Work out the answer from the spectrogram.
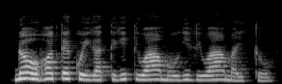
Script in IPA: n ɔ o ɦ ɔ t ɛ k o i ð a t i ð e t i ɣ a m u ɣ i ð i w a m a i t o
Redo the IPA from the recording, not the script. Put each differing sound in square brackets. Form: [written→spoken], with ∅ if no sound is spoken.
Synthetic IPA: n ɔ o ɦ ɔ t ɛ k o i [ð→ɣ] a t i [ð→ɣ] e t i [ɣ→w] a m [u→o] ɣ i ð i w a m a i t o

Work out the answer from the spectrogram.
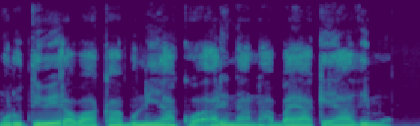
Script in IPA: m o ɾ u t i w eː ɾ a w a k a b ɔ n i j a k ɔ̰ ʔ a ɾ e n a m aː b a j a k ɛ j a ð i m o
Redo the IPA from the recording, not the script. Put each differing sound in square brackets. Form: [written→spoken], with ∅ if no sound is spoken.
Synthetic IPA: m o ɾ u t i w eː ɾ a w a k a b [ɔ→u] n i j a k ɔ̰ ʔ a ɾ e n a [m→n] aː b a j a k ɛ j a ð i m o

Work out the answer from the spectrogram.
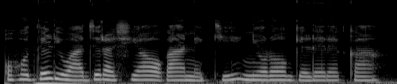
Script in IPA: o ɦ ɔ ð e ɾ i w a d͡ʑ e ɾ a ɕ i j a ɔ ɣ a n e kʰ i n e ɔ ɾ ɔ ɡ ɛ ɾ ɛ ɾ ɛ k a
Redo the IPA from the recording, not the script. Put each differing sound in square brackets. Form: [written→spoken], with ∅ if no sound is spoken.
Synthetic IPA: o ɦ [ɔ→o] ð e ɾ i w a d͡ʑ e ɾ a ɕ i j a ɔ ɣ a n e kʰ i n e [ɔ→o] ɾ ɔ ɡ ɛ ɾ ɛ ɾ ɛ k a

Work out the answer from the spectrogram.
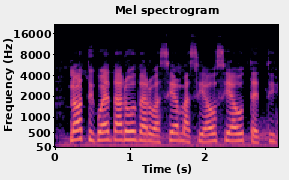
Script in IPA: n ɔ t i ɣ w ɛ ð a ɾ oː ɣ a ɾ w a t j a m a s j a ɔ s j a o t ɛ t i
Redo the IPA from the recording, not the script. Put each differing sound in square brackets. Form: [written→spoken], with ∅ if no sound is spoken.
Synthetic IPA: n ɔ t i ɣ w ɛ ð a ɾ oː [ɣ→ð] a ɾ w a [t→s] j a m a s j a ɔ s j a o t ɛ t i

